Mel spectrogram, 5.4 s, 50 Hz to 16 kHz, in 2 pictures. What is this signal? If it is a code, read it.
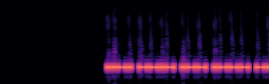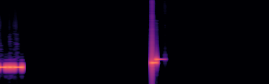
Morse code, heard as a keyed tone, about 44 wpm, 700 Hz. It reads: FQWJQ
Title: Code Groups - 5 Letters - 45wpm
